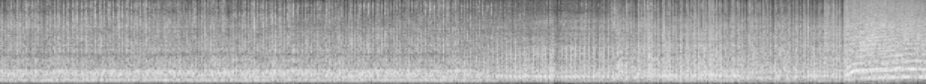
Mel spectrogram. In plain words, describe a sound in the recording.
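A motorcycle engine idles and revs loudly close by.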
